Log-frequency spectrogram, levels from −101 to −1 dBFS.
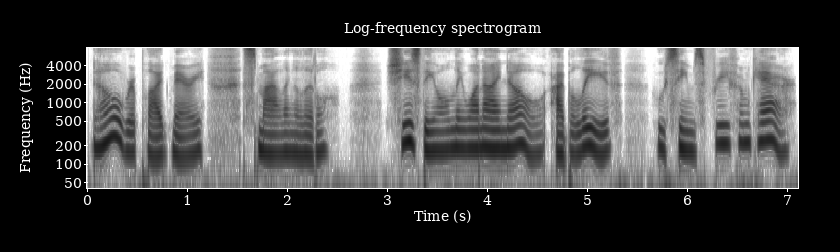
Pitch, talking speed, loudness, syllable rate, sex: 180 Hz, 160 wpm, -22 LUFS, 4.8 syllables/s, female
